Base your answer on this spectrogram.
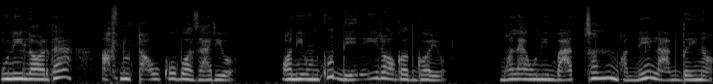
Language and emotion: Nepali, fearful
